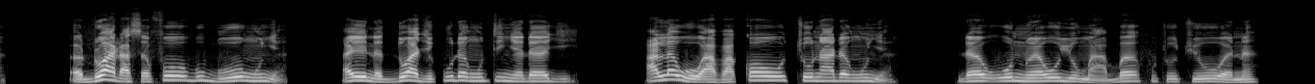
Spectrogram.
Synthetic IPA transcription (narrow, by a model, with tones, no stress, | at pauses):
ɛ˨ɖo˦a˨ɖa˨sɛ˨fo˦bu˦bu˨wo˦ŋũ˦ɲɛ̰̃˨ | ə˦jɛ˦nɛ̃˨d̪o˦a˨d͡ʑi˨ku˦ɖɛ˦ŋũ˦t̪i˦ɲɛ̃˨ɖɛ˦ɛ˦d͡ʑi˦ | a̰˨lɛ˦wo˨a˨βa˨kɔ˦wo˦t͡ʃo˦nã˦ɖɛ˦ŋũ˦ɲɛ̰̃˨ | ɖɛ˦wo˦nɔ̃˨˦ɛ˦wo˦jo˨mɛ̃˨a̰˨bɛ˦ɸu˦t͡ʃo˦t͡ʃu˦i˦wo˦ɛ˨nɛ̃˦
